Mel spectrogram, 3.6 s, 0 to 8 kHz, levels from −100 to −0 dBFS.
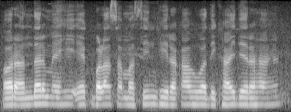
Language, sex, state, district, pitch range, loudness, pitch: Hindi, male, Jharkhand, Palamu, 135-140 Hz, -18 LUFS, 140 Hz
